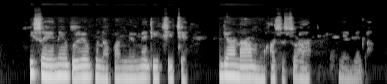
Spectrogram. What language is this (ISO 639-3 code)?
ibo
